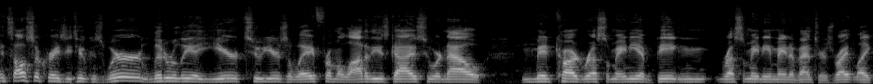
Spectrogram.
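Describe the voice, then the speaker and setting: An American-accented man at medium pitch, in an ordinary speaking voice, fairly quick pace and fairly even intonation, on a very clean recording with a silent background. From Chicago area, US Midwest. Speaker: wrestling YouTube host. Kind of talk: casual chat.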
